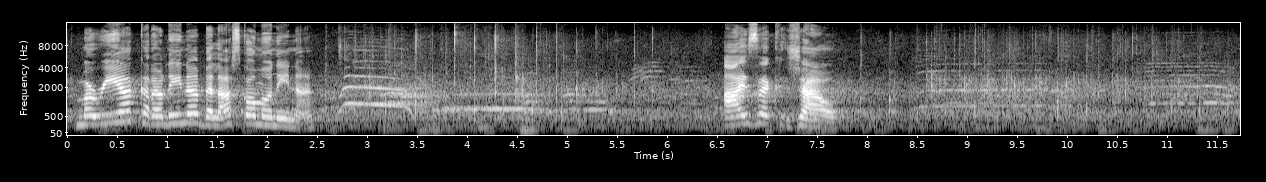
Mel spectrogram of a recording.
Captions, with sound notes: Maria Carolina Velasco Molina [CHEERING AND APPLAUSE] Isaac Zhao [CHEERING AND APPLAUSE]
